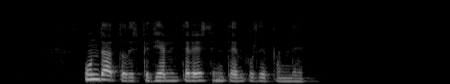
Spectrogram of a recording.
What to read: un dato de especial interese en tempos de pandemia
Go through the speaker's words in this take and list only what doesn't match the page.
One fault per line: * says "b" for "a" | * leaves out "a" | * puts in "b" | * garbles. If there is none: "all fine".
all fine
